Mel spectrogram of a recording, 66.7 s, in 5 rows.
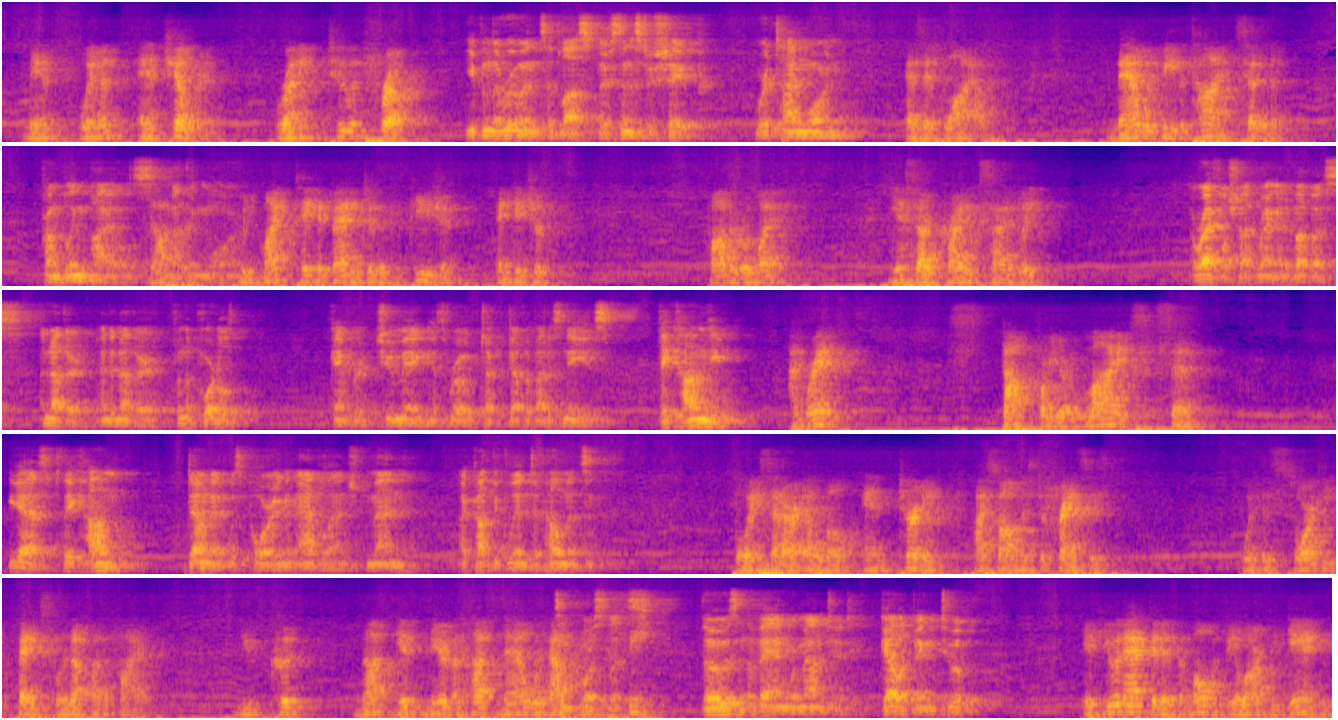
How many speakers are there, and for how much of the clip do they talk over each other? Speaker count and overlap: two, about 3%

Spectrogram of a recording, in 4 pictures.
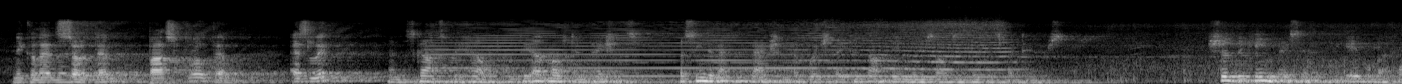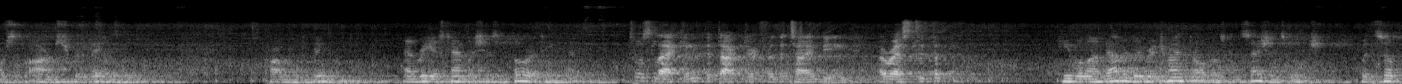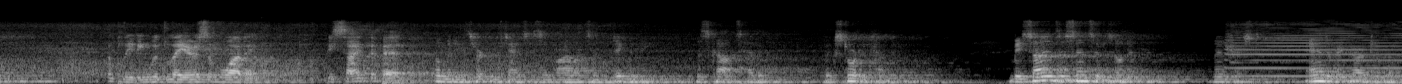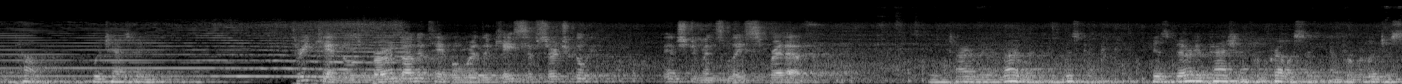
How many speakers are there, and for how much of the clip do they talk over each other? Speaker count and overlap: two, no overlap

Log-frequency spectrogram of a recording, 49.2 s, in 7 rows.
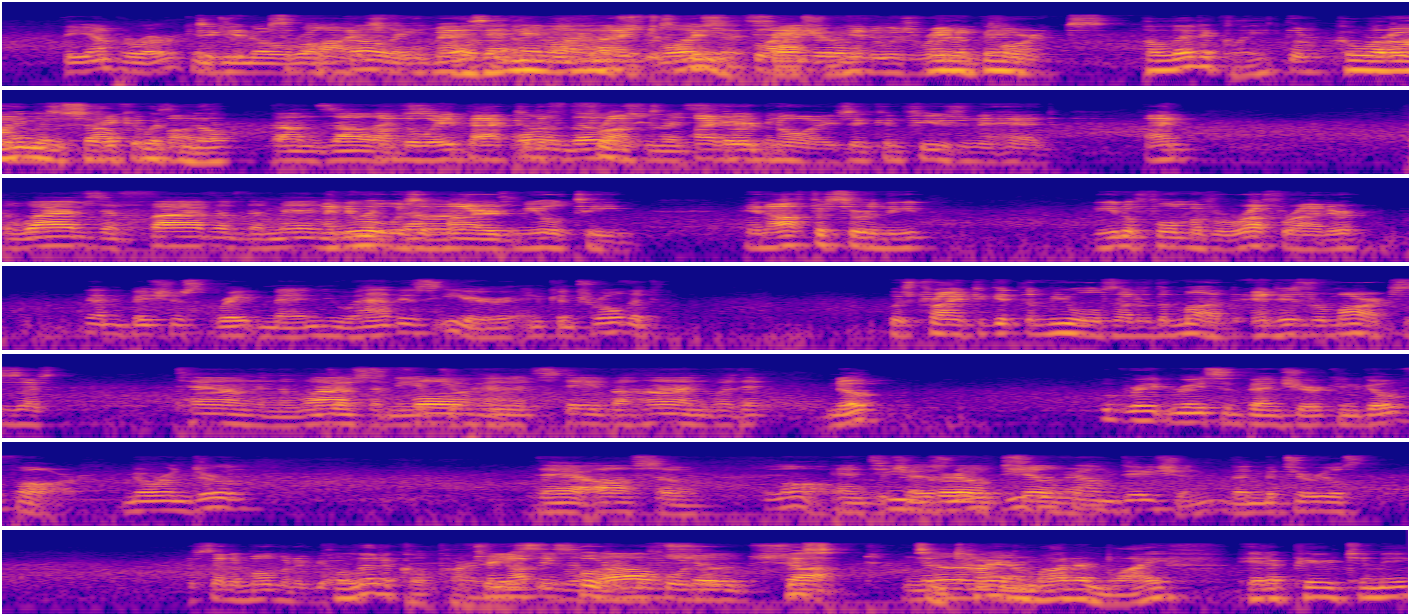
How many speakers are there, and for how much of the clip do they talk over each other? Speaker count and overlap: four, about 36%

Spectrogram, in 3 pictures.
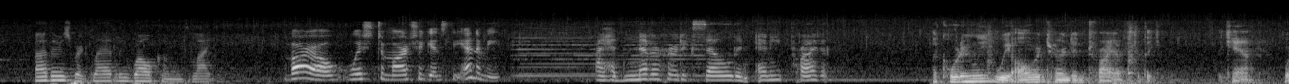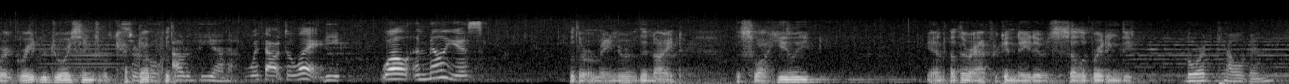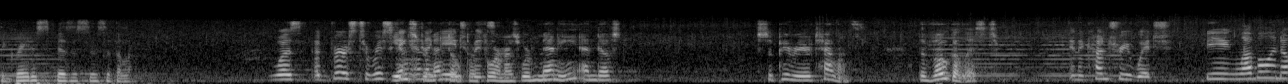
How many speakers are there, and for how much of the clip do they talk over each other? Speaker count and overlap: four, about 7%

